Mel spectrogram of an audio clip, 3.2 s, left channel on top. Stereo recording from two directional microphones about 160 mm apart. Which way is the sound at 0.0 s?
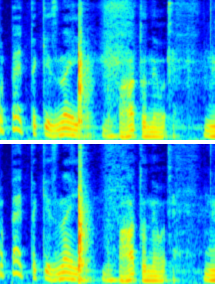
15° right (ahead or behind).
